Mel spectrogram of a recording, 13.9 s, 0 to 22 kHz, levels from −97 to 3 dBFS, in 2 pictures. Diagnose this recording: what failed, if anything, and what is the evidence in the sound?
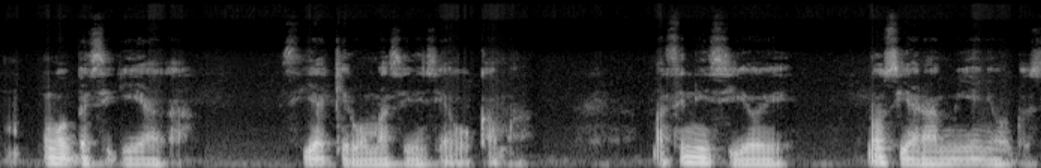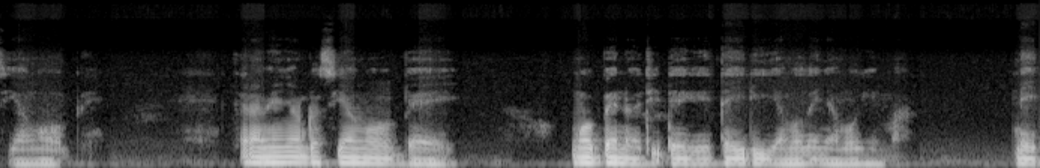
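Listening closely to the speech, nothing stood out at any stage of the recording chain.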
